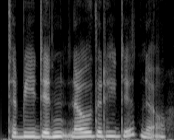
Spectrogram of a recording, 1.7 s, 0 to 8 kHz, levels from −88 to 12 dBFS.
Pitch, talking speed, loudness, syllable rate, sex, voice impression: 235 Hz, 240 wpm, -16 LUFS, 5.1 syllables/s, female, very feminine, young, very thin, slightly tensed, slightly weak, very bright, soft, very clear, very fluent, very cute, intellectual, very refreshing, sincere, calm, very friendly, very reassuring, very unique, elegant, slightly wild, very sweet, very lively, kind, intense, slightly sharp, light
